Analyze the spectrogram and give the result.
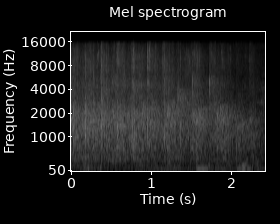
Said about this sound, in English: please put those hands together, make some noise in the same room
